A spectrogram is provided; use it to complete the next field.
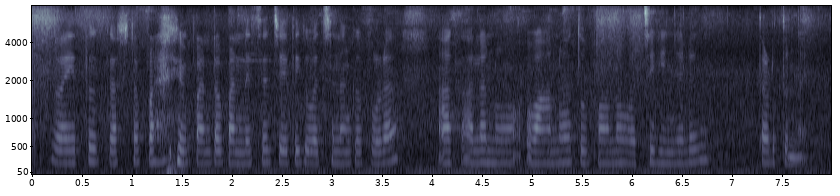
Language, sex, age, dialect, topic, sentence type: Telugu, female, 31-35, Telangana, agriculture, statement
